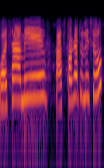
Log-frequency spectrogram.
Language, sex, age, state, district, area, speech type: Assamese, female, 45-60, Assam, Lakhimpur, rural, conversation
